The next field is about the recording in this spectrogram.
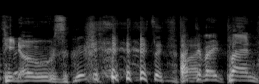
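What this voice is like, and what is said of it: Put-on alien character voice. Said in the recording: “My alien sounds like. ... your accent is terrible for my language ... It's my alien master's language.”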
